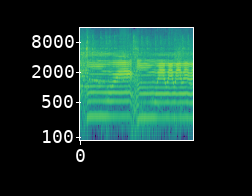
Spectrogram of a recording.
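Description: A loud 'aaah' held at one steady pitch in three long notes, with two brief breaks about a second apart. The room's background noise drops out while it sounds, as with a dubbed-in effect.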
